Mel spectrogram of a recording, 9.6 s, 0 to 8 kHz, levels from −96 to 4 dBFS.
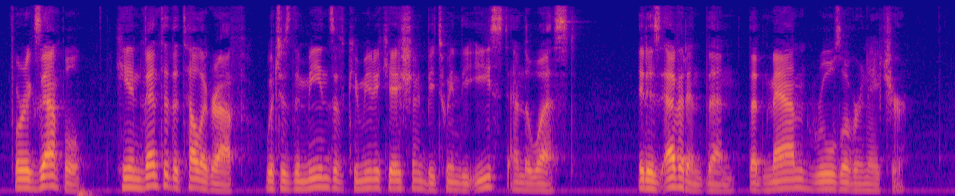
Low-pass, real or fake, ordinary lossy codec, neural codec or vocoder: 7.2 kHz; real; MP3, 64 kbps; none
